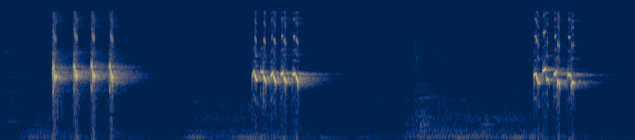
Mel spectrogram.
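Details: Yellow-vented bulbul challenging a rival: three short bursts of fast, harsh rattling notes, each under a second long and spaced about two seconds apart, with near silence between them.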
